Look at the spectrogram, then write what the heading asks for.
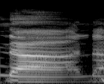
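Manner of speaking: put-on very high, loud toddler no; toddler refusal. Dad imitating his son refusing to clap. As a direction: shriek no like a stubborn two-year-old. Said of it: "And he was like".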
